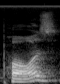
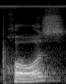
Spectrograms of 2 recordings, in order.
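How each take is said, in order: The two takes are said the same way.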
